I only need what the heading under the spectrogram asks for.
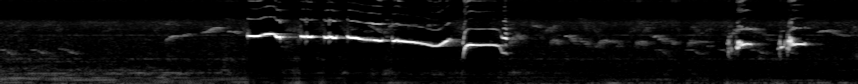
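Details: Oriental magpie-robin song: after a murky low-noise opening, long pure whistles slide slowly downward, broken by sharp chip notes, then a pause and a pair of quick rising, twisting whistled phrases.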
